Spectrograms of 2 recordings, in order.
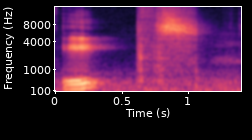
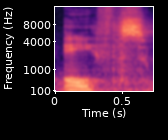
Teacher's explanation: So when I say eighths, I can do a stopped T like eighths, but typically we just say eighths. We drop that stopped T. So you may see it in the dictionary with as though it's a T plus a TH.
